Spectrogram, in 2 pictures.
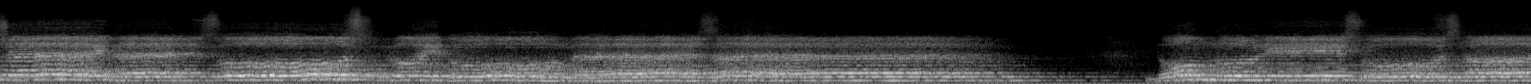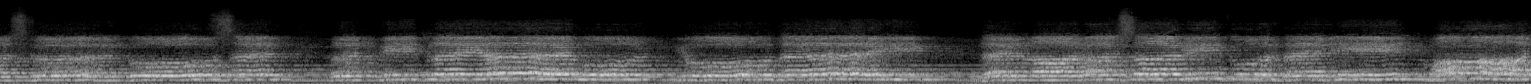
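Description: Byzantine chant: a slow, melismatic sung line over a held low drone. It drops away briefly about ten seconds in, then comes back with a rising note.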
